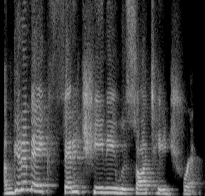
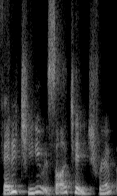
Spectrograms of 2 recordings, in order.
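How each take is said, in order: First: Said in the usual way. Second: "Fettuccine with sauteed shrimp" echoed as a question, rising at the end. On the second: Retold or imitated. Mom echoing son's "Fettuccine with sauteed shrimp", mildly incredulous question. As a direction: repeat "Fettuccine with sauteed shrimp" back in mild disbelief, lifting into a question.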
